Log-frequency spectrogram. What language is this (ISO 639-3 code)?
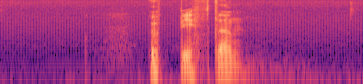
swe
